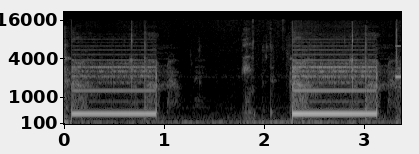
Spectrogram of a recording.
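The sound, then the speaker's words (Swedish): Two long electronic ringback tones on a phone line as a call is placed to a former boss, each lasting close to a second with a pause between, steady and fairly loud over a faint background hum. “Så jag eh, tänkte att eh, du skulle få ringa Marianne, mm.”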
